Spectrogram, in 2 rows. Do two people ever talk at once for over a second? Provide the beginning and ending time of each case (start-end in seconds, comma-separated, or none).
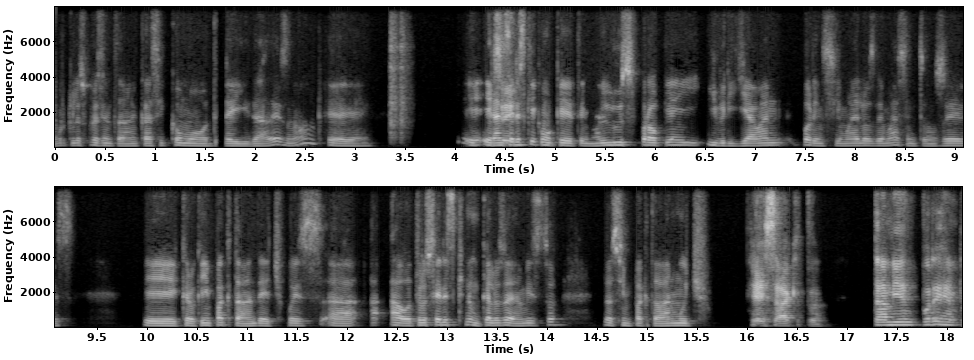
none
